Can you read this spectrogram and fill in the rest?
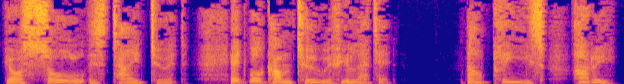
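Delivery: an urgent voice from afar, kept gentle; mysterious woman voice. Acted. Telepathic woman urging.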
